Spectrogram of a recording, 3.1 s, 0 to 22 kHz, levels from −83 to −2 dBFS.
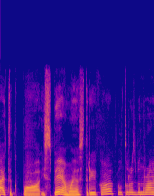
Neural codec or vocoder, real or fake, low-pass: vocoder, 44.1 kHz, 128 mel bands every 256 samples, BigVGAN v2; fake; 14.4 kHz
